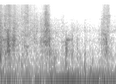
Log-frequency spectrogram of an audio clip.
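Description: A large folded paper sheet being unfolded and smoothed flat: soft paper rustling, with a few brief swishes in the first second.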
